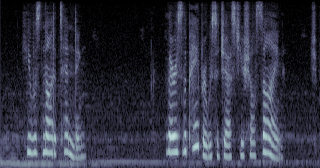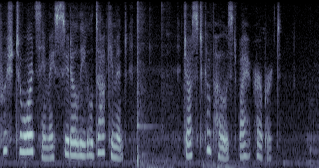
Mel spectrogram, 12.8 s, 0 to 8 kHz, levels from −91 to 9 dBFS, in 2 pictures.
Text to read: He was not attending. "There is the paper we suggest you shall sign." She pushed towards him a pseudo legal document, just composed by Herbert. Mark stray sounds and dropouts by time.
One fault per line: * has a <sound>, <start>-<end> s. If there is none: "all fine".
* has a thud, 9.1-9.9 s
